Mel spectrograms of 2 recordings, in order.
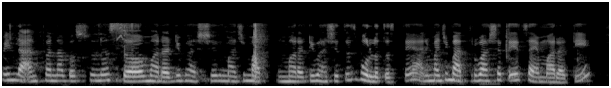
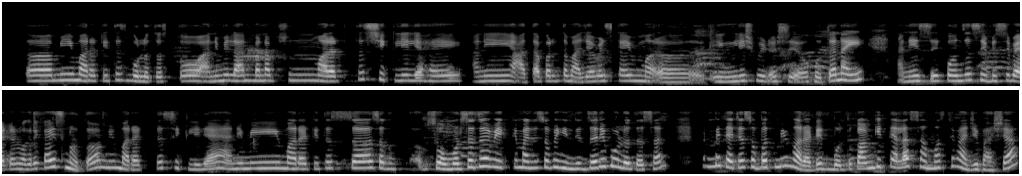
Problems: constant background noise, continuous background conversations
